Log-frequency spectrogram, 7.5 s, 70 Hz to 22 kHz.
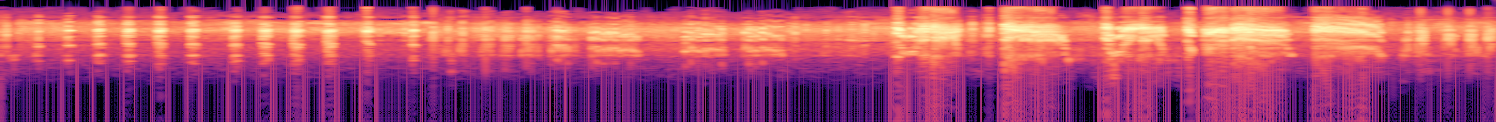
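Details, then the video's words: Swiftlets in a recording meant to lure birds in breeding mood into a nest house: a steady run of sharp clicks, then denser bursts of shrill, buzzy twittering in the second half. "SP Walet Klimax 2019"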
